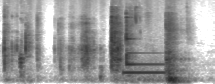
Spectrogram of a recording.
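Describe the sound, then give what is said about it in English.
A single bright electronic ding from a phone notification rings out clearly, holding steady for a moment after some brief shuffling and clattering noises. “Is that your phone making noises?”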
